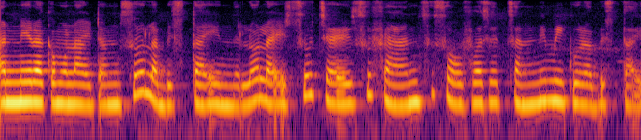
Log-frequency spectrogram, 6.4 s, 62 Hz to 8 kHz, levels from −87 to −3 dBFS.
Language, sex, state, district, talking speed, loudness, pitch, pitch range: Telugu, female, Andhra Pradesh, Annamaya, 120 wpm, -18 LUFS, 225 Hz, 215-235 Hz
